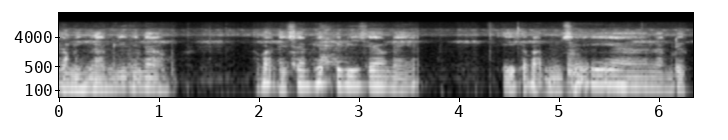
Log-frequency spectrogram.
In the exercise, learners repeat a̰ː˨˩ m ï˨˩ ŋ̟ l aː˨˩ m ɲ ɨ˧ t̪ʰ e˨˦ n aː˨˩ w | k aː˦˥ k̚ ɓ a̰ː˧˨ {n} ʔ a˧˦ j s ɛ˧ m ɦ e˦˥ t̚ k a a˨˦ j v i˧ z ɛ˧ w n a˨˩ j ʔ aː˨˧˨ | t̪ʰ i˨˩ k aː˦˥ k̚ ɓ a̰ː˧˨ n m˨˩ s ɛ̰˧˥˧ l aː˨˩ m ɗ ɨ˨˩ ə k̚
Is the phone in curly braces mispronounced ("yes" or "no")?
no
